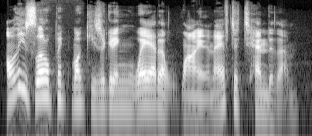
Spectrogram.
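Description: A woman's voice: deep voice, sing-song, very fast, no room sound. A woman voicing a goofy, earnest teenage boy from a webcomic, playful and exclamatory, in an amateur character reading. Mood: excited, teasing.

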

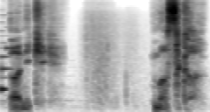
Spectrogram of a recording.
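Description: An actor playing a hesitant, subdued younger brother in an anime game. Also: male voice, very slow, a bit bright, soft background music. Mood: hesitant, startled.

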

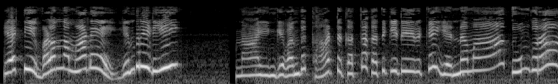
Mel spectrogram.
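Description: A woman's voice: extremely high pitch, animated, fast talker, a bit bright. A woman voicing a nagging cartoon mother-in-law who dotes on her son, with a rustic southern Tamil Nadu accent. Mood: scolding. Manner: sarcastic, rustic scolding.

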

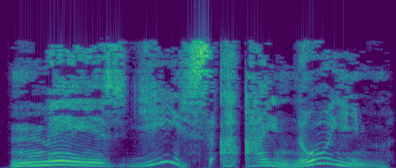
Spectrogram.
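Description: A reader voicing a patient, courteous foreign gentleman with a French accent who speaks halting English. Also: high-pitched, wildly swooping pitch, slightly rough, no echo, voice pushed up, full character voice. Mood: puzzled. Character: polite, puzzled foreign gentleman dinner guest.

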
